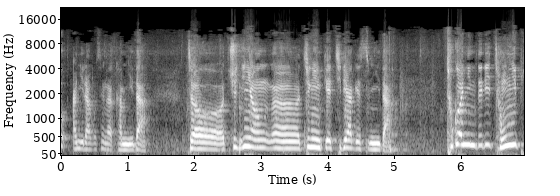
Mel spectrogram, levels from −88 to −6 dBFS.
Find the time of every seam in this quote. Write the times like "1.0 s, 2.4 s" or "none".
1.1 s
